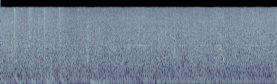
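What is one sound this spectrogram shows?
Water splashes around a tank driving through a stream.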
